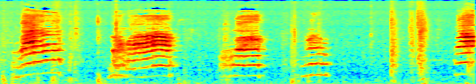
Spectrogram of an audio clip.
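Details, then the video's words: Domestic cat call meant to draw cats closer: a run of clear, high, tonal meows, about five spaced roughly a second apart, each bending up then down, some short and some drawn out, over a quiet background. "Meows to ATTRACT CATS"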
